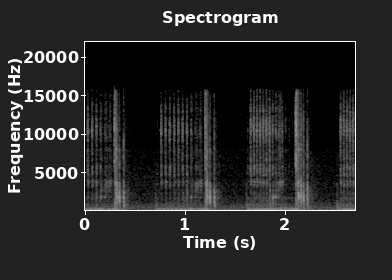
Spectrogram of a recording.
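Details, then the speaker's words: Spectra S2 electric breast pump in expression mode, vacuum stepped up from two to four: rhythmic motor whir with regular suction cycles, about three in under three seconds, speeding up as vacuum increases. "when you have the flow coming through that's when you press the button which is what I just did and you'll notice that this backflow protective pump begins moving faster we can adjust the vacuum to two and you see the increased speed this is three that's four and"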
